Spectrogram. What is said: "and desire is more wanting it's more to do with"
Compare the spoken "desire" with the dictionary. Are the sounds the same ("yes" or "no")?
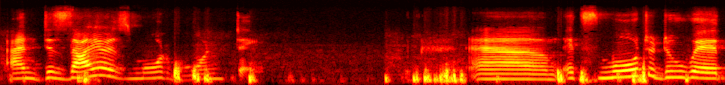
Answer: yes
